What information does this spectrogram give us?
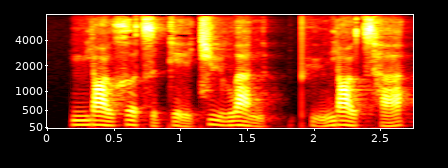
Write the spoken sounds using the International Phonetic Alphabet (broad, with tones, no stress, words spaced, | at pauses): mjɑ˥˧ʊ̯xɤ˥˩t͡sɹ̩˩ kḛ˨˩ɪ̯t͡ɕy˥˧lwa˥˩n | pʰy̰˨˩n̪jɑ˥˩ʊ̯t͡sʰä˧˥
